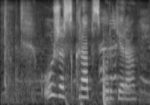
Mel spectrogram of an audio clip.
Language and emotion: Russian, neutral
